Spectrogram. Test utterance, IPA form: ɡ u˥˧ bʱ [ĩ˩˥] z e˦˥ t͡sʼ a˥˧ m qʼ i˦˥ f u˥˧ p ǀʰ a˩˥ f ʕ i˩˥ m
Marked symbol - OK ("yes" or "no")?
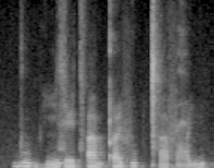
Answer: yes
